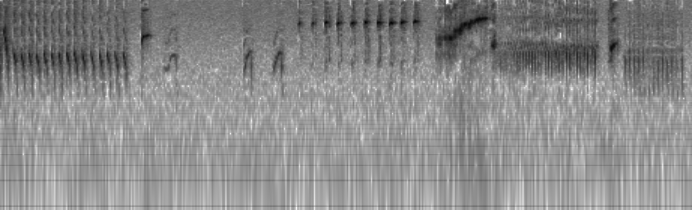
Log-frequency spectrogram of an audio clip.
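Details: Canary singing as a tutor recording for teaching other birds: a quick mid-pitched trill, scattered chirps, a high rapid trill, a sharp rising sweep, then a buzzy rattling phrase and brief chips.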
